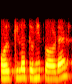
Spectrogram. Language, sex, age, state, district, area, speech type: Tamil, female, 18-30, Tamil Nadu, Viluppuram, urban, conversation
